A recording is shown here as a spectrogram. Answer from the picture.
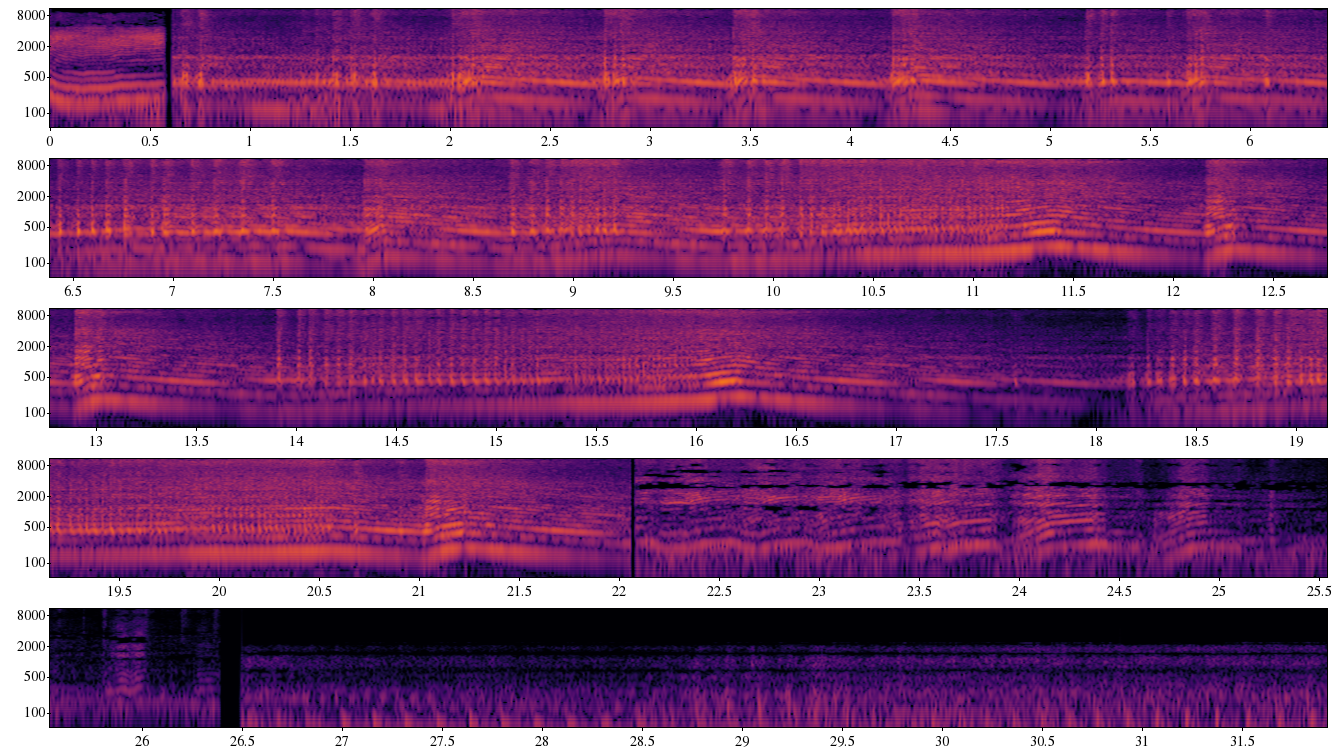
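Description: Dirt bike engines revving, the pitch climbing and dropping over and over as the throttle is opened and shut. The sound changes at cuts between short clips, and near the end a quieter engine runs with an even pulsing.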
